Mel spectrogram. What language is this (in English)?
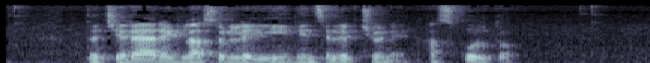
Romanian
